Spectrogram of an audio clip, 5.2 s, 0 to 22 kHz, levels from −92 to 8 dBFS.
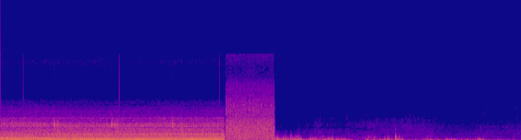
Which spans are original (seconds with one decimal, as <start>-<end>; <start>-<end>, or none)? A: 0.0-2.5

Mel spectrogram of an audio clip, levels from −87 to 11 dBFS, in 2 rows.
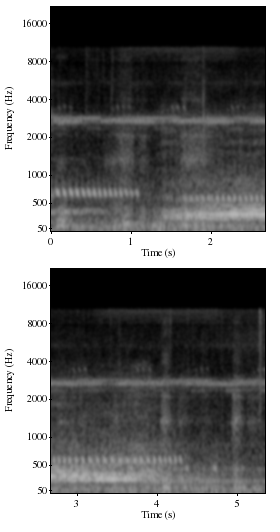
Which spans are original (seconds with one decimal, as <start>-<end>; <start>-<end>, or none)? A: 0.0-5.4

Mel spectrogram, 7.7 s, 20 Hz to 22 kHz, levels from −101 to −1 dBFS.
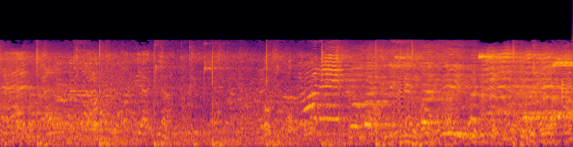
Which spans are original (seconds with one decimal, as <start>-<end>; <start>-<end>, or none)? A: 0.8-4.6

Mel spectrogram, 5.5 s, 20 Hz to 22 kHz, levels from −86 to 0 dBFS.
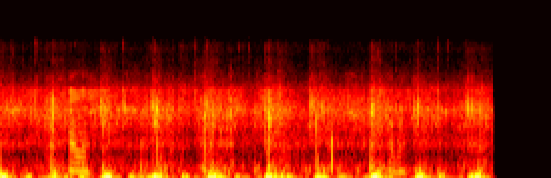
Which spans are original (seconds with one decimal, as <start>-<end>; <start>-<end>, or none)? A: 0.6-3.9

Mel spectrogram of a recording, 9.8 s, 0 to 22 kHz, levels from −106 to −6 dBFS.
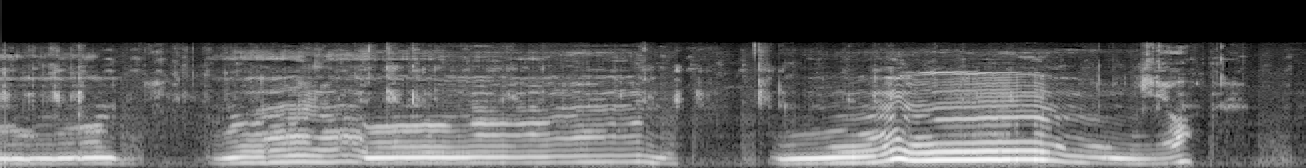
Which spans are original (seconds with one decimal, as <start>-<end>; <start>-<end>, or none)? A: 2.7-9.8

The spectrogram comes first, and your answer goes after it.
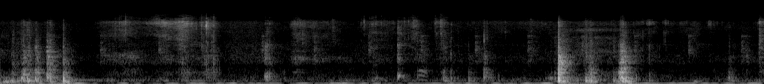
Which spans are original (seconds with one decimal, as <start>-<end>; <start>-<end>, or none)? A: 0.0-1.1; 2.2-7.6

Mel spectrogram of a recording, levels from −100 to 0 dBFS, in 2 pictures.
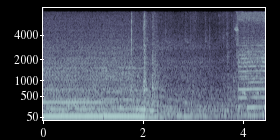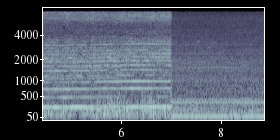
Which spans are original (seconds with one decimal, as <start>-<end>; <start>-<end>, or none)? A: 0.0-6.9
